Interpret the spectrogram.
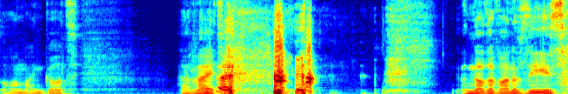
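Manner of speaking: a hint of an exasperated gnome; new gnome voice. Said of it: "I'm gonna change the gnome's voice".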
